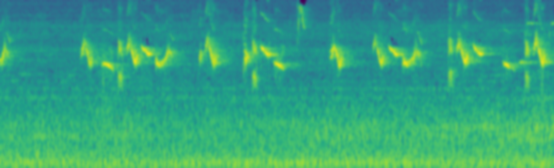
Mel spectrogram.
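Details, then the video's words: Purple finch delivering a rich, rapid warble of slurred, bouncing notes in repeated bursts, each phrase a tumbling run of sweet chirps with short pauses between, over faint low background noise. "Roselin pourpré/Purple Finch"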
